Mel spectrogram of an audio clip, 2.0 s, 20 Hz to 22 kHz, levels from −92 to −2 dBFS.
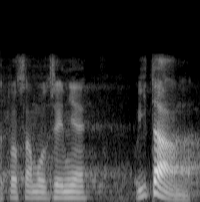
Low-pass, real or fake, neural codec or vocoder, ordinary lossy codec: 7.2 kHz; fake; codec, 16 kHz, 16 kbps, FunCodec, trained on LibriTTS, 50 frames a second; MP3, 64 kbps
